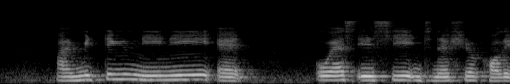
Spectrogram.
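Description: At about 3.53 s to 3.62 s the speech turns briefly smeared and phasey. This is AAC frame loss with concealment. Around 50 ms of audio is missing, scattered over 80 ms, with the longest gap roughly 40 ms. The decoder patched each gap from the last good spectrum, likely in a low-delay AAC stream. Because the gaps are so short, the sound never fades to silence. That sets it apart from a hard dropout, which would cut to a clean gap with clicks at its edges.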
